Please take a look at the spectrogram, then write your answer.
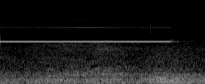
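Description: An electronic buzzer on a final-year electrical engineering project circuit gives a steady high-pitched tone while the system voltage climbs toward its threshold, then cuts off just before the end.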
